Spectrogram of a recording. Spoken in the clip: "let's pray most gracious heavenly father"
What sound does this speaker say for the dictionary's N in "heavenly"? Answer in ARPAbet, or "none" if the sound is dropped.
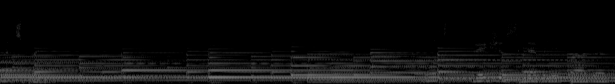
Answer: none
